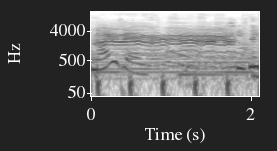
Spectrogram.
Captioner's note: baby cooing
